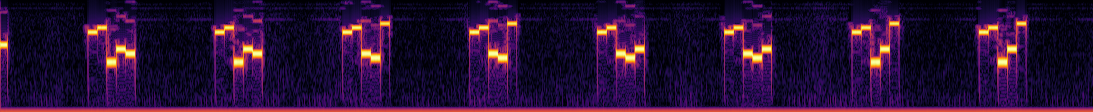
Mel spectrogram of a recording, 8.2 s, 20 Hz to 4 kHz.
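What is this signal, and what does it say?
Five-tone selective call (ZVEI), heard as quick runs of five tones, tones of about 70 ms. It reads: 89143 89143 89320 89320 89324 89324 89140 89140
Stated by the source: ZVEI five-tone call 89514 received by SDR, 455 channel.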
